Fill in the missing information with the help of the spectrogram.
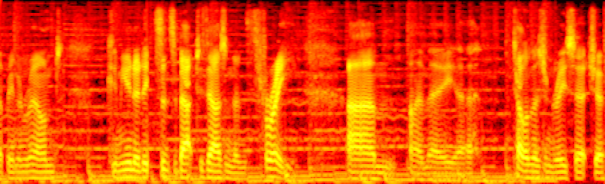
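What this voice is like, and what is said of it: New Zealand accent. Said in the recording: “I'm from New Zealand, in case the accent hasn't clued you to that one already.”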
